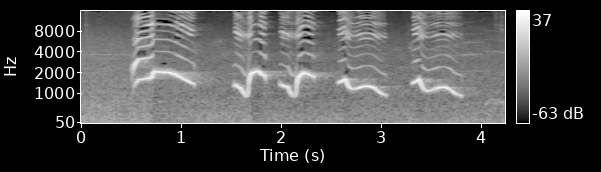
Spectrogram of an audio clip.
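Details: White-cheeked laughingthrush from Vietnam's Central Highlands giving wild-type 'giọng rừng' song used to train birds: a long loud slurred whistle, then two hooked upswept notes and two drawn-out descending whistles, clear and rich in overtones.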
